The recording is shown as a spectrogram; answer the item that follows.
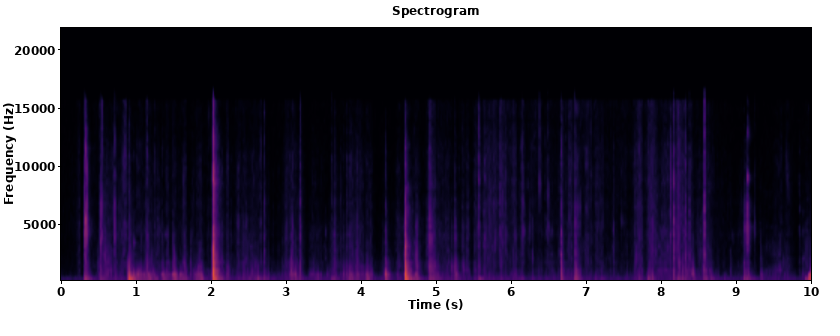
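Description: Hands pulling the fabric-covered foam cheek pads and liner out of a full-face motorcycle helmet: fabric rustling and crinkling with scattered sharp clicks and knocks, the loudest about two seconds in.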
